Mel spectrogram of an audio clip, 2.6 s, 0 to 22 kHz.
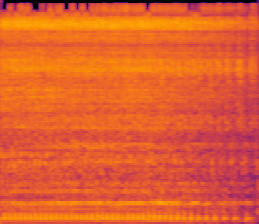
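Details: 1986 Honda TRX70 single-cylinder ATV, warm after its first start in years: steady idle thumping about thirteen times a second, then it stumbles and dies away when shut off.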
